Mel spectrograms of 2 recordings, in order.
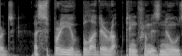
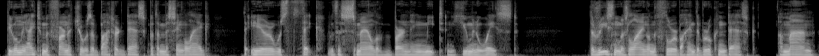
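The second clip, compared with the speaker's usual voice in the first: ordinary delivery, nothing marked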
